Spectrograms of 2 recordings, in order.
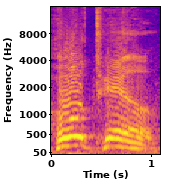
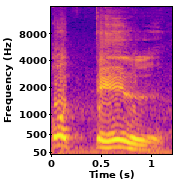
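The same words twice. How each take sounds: First: Hotel with a sounded H, like Spanish J; American pronunciation. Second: Hotel with a silent H, starting straight on the O; British pronunciation. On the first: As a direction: breathe out a clear H at the start of hotel. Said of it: "En inglés de Estados Unidos se dice". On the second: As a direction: drop the H in hotel, as in England. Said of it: "En inglés de Inglaterra se pronuncia". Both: Shown as a demonstration.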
